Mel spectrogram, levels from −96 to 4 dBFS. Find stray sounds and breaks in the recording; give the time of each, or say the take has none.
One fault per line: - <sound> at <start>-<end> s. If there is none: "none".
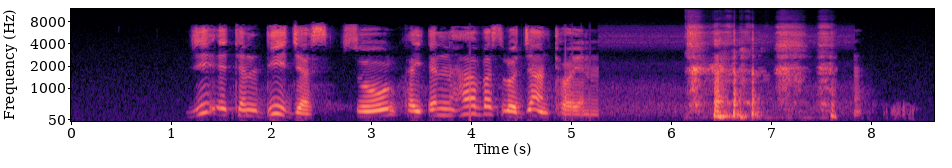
- laugh at 6.1-7.7 s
